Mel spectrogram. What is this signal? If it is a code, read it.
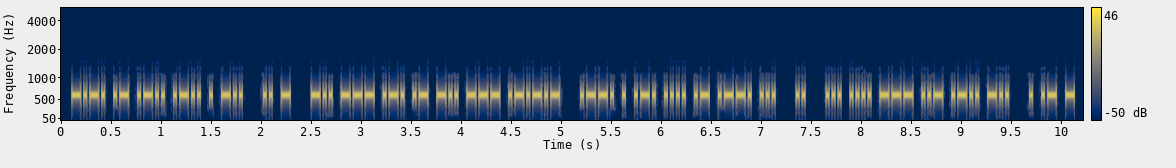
Morse code, heard as a keyed tone, about 40 wpm, 600 Hz. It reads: CALLED IT DORADO. PERHAPS I SHOULD EAT
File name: the old man and the sea 2 40wpm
